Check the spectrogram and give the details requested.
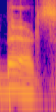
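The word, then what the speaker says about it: Byrds: Questo invece è scritto con la Y, perché è un vezzo che deriva dai Birds, il famoso gruppo che si chiamava Uccelli, ma non con la I, ma sempre con la Y. Quindi i Long Riders hanno preso questo vezzo dai Birds e si scrive appunto con la Y, ma si pronuncia praticamente nello stesso modo, almeno per chi ne sa poco di inglese come chi vi sta parlando.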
